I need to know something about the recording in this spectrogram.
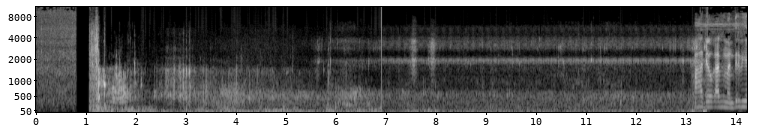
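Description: Water rumbles and gurgles, muffled as if heard underwater.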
